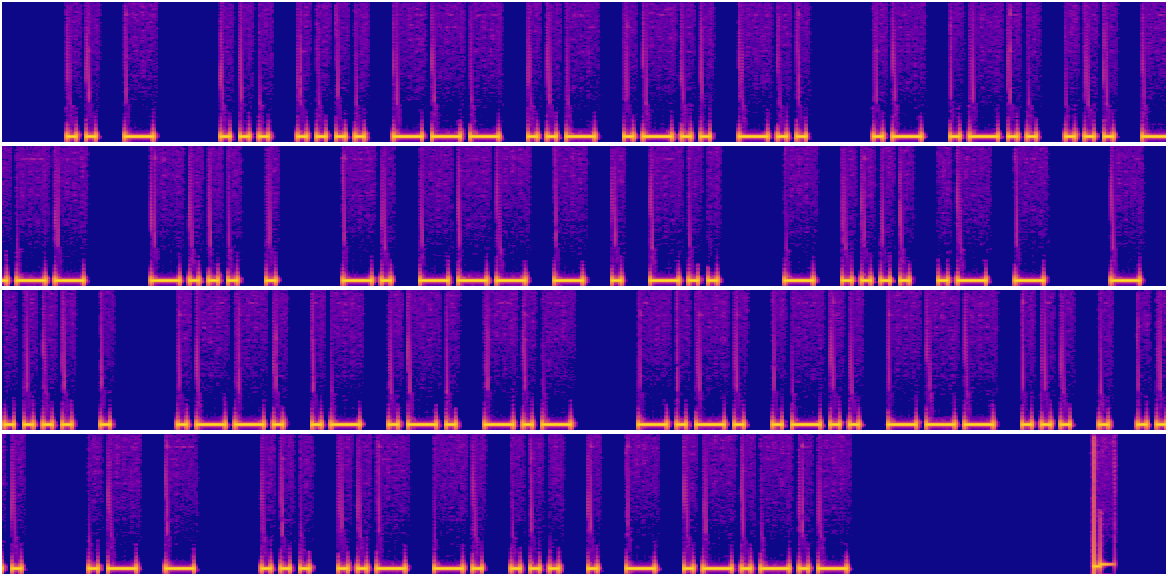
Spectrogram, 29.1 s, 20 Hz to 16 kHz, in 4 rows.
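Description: Morse code practice tone at 20 words per minute: a single steady pitch keyed on and off in dots and dashes. It repeats the sentence "It should also be noted that the park closes at sunset" and stops about a second before the end.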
